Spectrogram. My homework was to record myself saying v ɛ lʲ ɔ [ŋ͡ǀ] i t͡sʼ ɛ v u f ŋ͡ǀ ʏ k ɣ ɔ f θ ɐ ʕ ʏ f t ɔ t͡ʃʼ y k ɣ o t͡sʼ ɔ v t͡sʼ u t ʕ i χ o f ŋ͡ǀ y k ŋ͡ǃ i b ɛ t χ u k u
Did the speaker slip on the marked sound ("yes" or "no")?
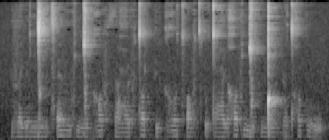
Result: no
